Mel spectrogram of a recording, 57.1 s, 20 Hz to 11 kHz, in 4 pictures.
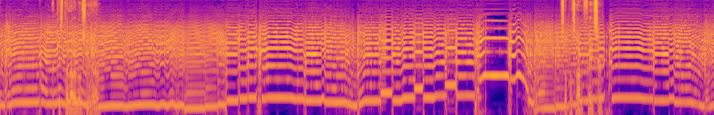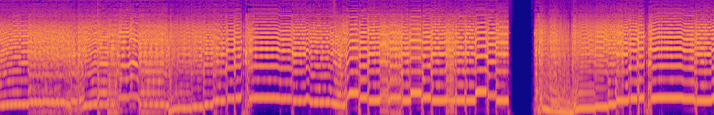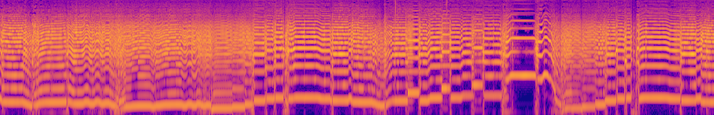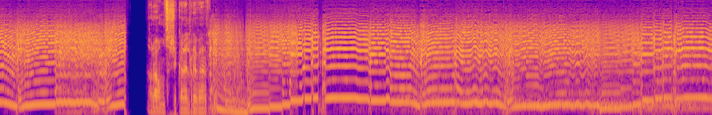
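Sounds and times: distorted electric guitar with phaser: 14.9s - 23.5s, 47.1s - 57.0s.

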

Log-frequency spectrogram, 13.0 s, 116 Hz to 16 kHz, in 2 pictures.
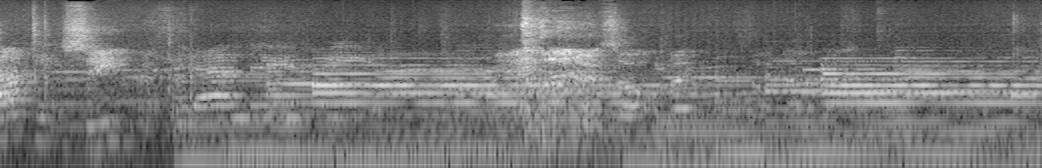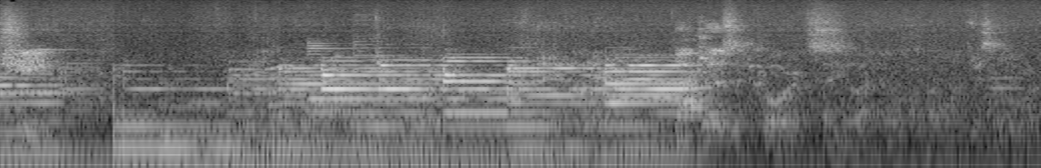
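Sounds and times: country band music: 0.0s - 11.2s
pedal steel guitar: 0.0s - 11.3s
acoustic guitar chords: 1.1s - 11.2s.

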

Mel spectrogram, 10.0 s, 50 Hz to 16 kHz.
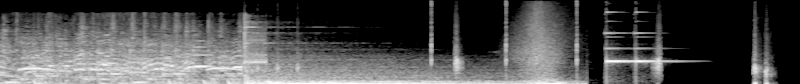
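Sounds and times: bell-like ding: 7.6s - 8.9s.

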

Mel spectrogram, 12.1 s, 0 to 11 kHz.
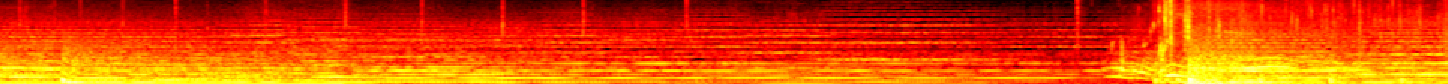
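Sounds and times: background music: 0.0s - 12.0s
cartoonish vomiting: 9.2s - 11.5s.

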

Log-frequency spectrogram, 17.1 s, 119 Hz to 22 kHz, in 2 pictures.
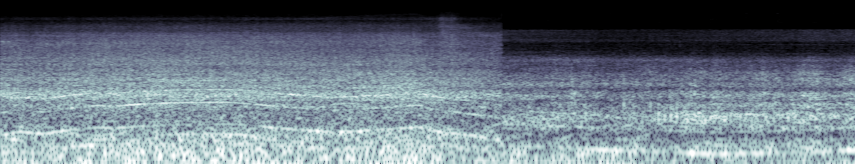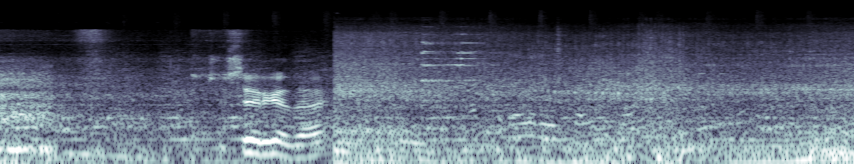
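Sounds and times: lorry diesel engine under load: 0.0s - 10.4s, 11.8s - 17.0s.

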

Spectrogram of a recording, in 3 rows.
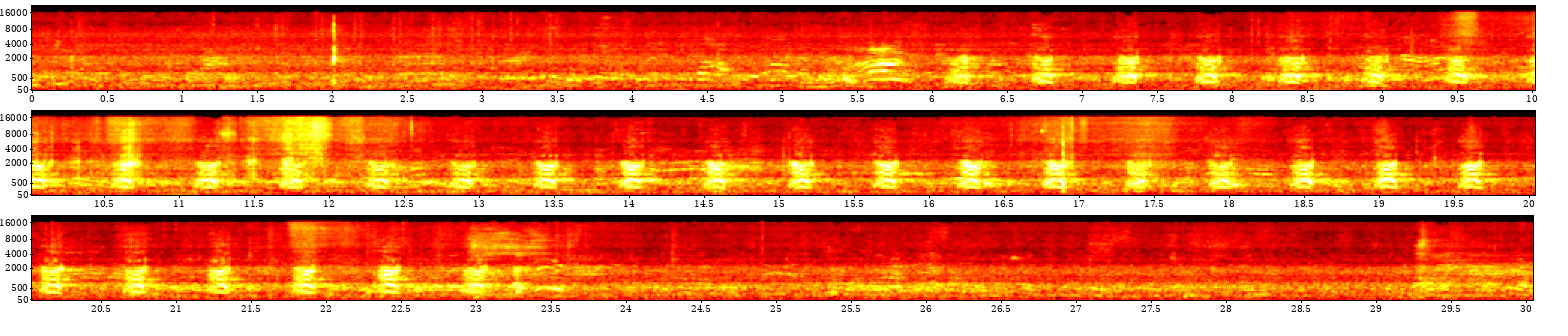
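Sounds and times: dog barking: 6.1s - 23.2s.

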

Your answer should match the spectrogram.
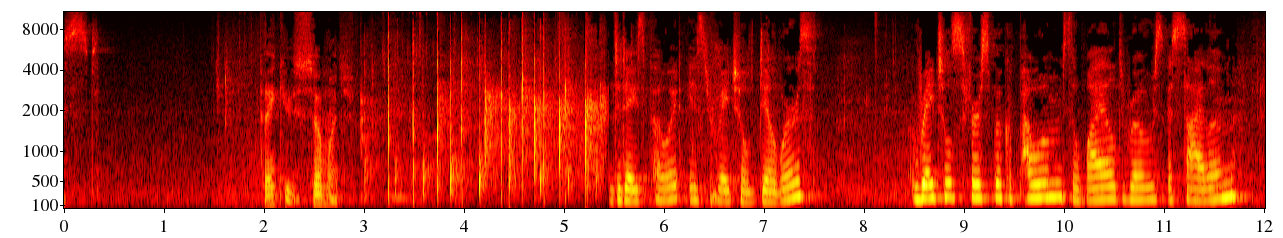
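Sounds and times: small audience applauding: 3.0s - 5.5s.

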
